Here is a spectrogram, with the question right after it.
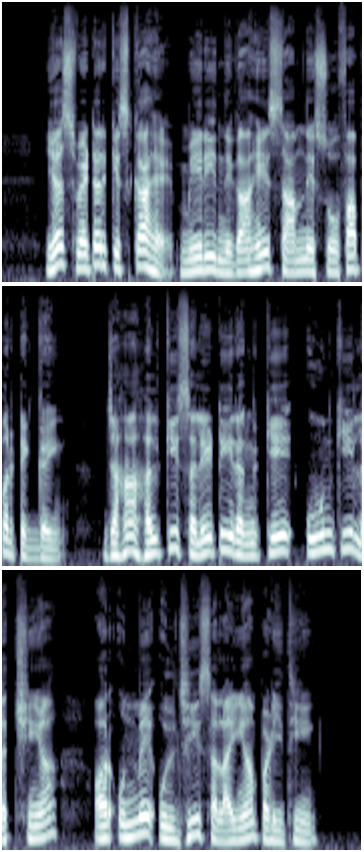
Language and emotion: Hindi, neutral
